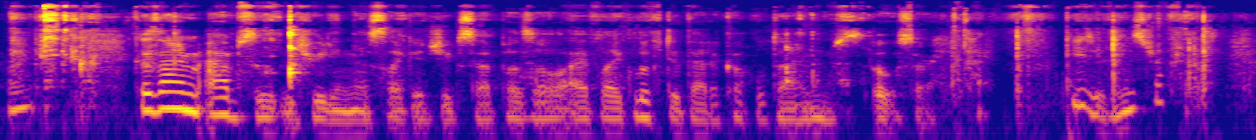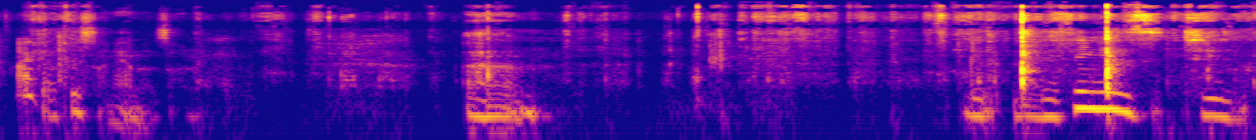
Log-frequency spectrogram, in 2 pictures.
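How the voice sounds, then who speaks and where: An American woman rambling casually while she does crafts, halting and trailing off into soft-spoken asides. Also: mid-range voice, creaky, background noise. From United States. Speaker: craft and ASMR channel host.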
